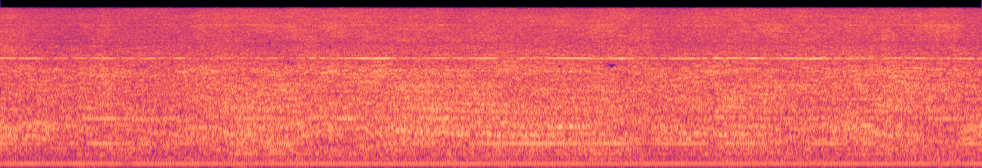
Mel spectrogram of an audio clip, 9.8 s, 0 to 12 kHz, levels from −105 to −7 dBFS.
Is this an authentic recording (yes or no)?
yes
